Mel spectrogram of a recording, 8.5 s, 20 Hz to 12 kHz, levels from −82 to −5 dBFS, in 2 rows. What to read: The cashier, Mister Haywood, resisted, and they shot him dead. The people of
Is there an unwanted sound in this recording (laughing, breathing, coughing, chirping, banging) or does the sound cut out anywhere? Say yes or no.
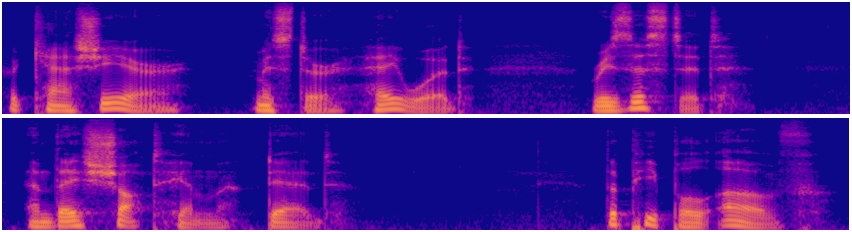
no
